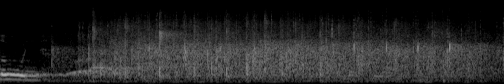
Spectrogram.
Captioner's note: audience applauding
